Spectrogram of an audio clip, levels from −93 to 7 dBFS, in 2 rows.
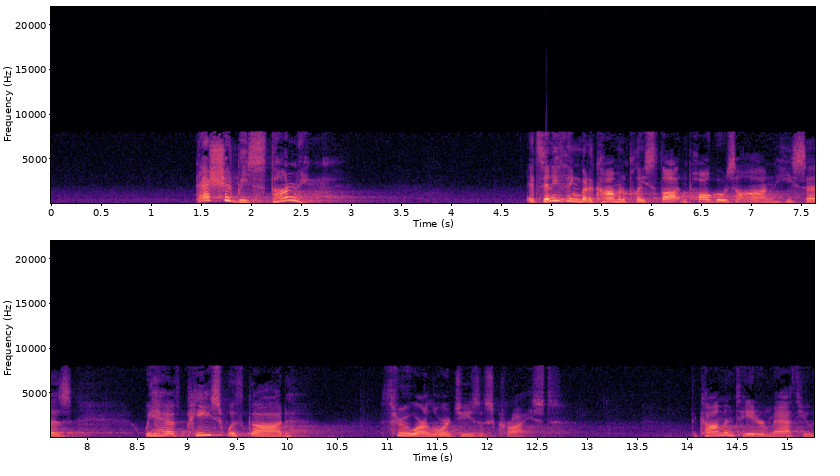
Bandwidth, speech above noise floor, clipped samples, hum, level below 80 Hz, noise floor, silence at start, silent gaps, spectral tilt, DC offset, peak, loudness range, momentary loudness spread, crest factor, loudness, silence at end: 8.2 kHz; 39 dB; under 0.1%; none; -74 dBFS; -60 dBFS; 1.45 s; none; -6 dB/octave; under 0.1%; 0 dBFS; 8 LU; 17 LU; 24 dB; -21 LUFS; 0 s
